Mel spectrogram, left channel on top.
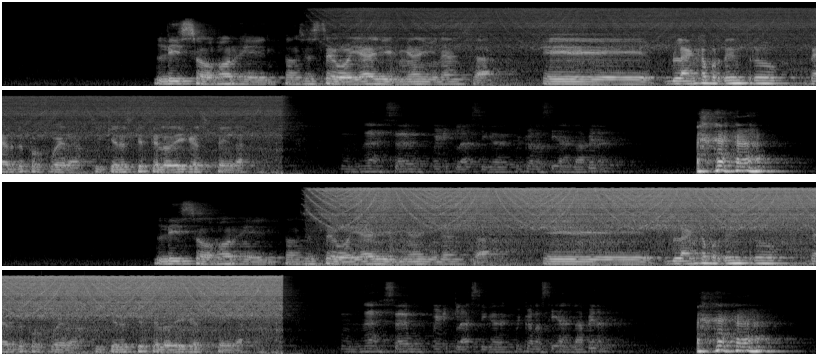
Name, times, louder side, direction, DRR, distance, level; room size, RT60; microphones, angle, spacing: voice 1, 1.5-4.9 5.4-10.6 15.1-15.8, left 2 dB, 60° left, 11 dB, 1.4 m, -25 dB
sound 1, 3.0-11.0, right 16 dB, 70° right, 0.7 m, -23 dB
voice 2, 11.5-14.3, right 2 dB, 35° right, 4 dB, 3.6 m, -42 dB
27.0 x 16.5 x 8.3 m, 1.0 s
head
